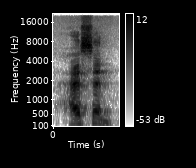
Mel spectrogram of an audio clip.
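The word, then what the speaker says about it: hasten: हेस्ट हैसन, T silent, EN बोला जा रहा है।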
